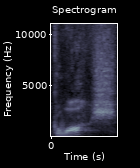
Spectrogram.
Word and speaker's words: gouache: I I'm big fan of gouache. Yeah. Not just because it rhymes with my name, although if I do ever bring out my own, I'm calling it gouache.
